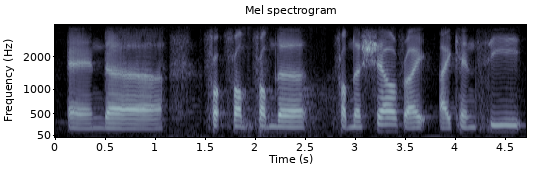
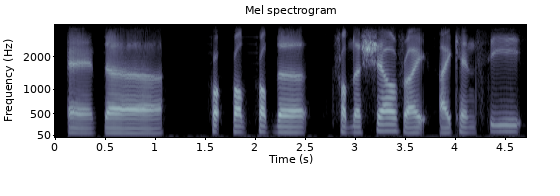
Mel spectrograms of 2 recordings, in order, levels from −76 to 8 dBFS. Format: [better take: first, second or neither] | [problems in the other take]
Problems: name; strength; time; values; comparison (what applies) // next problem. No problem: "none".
first | noise reduction (neural separator model SepFormer WHAM!)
